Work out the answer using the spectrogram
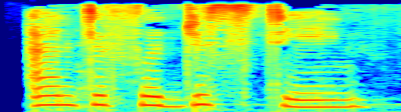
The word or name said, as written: antiphlogistine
